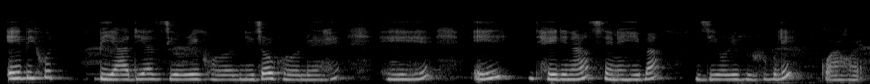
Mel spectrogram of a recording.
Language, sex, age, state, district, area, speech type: Assamese, female, 18-30, Assam, Tinsukia, urban, spontaneous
